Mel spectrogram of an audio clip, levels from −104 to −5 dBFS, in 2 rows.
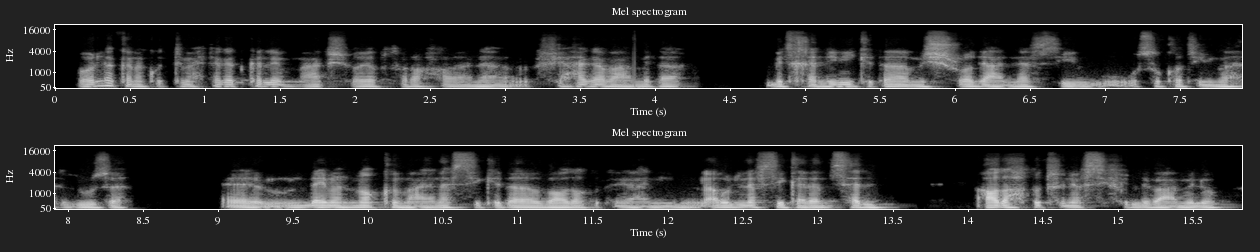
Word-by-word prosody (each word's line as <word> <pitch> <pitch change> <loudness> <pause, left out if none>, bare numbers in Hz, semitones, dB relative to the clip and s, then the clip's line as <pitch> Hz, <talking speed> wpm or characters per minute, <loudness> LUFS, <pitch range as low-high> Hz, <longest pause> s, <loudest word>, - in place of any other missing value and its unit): باقول 115 +5 -1
لك، 155 -6 -2
أنا 110 - -1
كنت 110 +1 -11
محتاج 110 +3 -5
أتكلّم 115 -2 -2
معاك 100 +2 -6
شوية 105 -1 -3
بصراحة، 100 -1 -6
أنا 95 0 -3
في - - -11
حاجة 110 -1 -1
باعملها 105 +1 -2 0.5
بتخلّيني 105 +2 0
كده 105 +1 -1
مش 100 +3 -1
راضي 105 0 +2
عن 90 -1 0
نَفسي 100 0 -2 0.2
وثقتي 100 -1 -5
مهزوزة 95 0 0 0.7
آآ، 90 -1 +4 0.3
دايمًا 110 -1 +6
ناقم 105 -1 +2
على 95 0 0
نَفسي 100 0 -1
كده 100 0 +3
وباقُعد 95 0 +5
أ 95 0 -3
يعني 95 0 -2
أقول 100 -1 +4
لنفسي 105 0 +2
كلام 100 0 +3
سلْب، 100 -1 +1 0.6
أقعُد 110 0 +8
أحبِط 105 -1 +2
في - - -5
نَفسي 100 0 -2
في - - -12
اللي 95 -2 0
باعمله، 95 0 +3
100 Hz, 155 wpm, -28 LUFS, 95-105 Hz, 0.7 s, أقعُد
